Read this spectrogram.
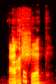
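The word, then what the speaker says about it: Aşık: But Asik, is it, how do you say it? Is it Asik? – Asik.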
